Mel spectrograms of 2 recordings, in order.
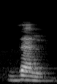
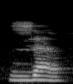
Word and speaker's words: ذ: Kalau dzal itu kan harusnya yang ujung gigi atas gitu, ujung gigi seri atas. Za. Jadi ketika kita keliru, nah itu bunyi hurufnya akan keliru juga. Makhrajnya akan berubah. Yang harusnya dzal jadi zal.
